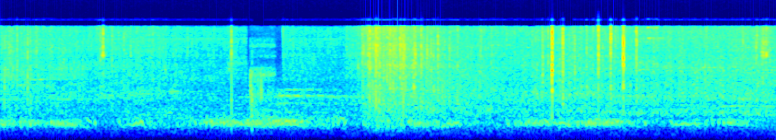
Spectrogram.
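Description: A flock of feral pigeons cooing in repeated low phrases, one after another, with a brief rush of noise about halfway through.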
